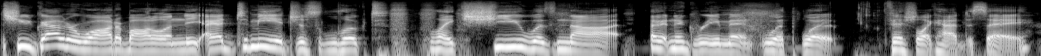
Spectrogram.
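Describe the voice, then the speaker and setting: A woman's voice: deep voice, expressive, a little slow, no echo, studio quality. A woman co-hosting a casual sports podcast, blunt and frustrated, swearing and laughing as she talks. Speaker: podcast co-host.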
